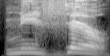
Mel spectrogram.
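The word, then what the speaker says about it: Niger: thing it's pronounced ner Mr President and it's a country in Africa oh aren't we fancy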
